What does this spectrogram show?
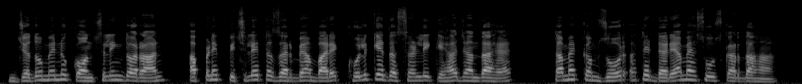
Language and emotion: Punjabi, fearful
